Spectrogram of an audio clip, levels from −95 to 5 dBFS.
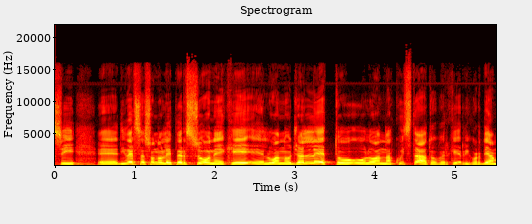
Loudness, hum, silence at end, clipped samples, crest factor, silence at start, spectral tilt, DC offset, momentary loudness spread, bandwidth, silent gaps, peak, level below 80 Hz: -20 LUFS; none; 0 s; under 0.1%; 16 dB; 0 s; -5 dB/octave; under 0.1%; 8 LU; 15.5 kHz; none; -4 dBFS; -52 dBFS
